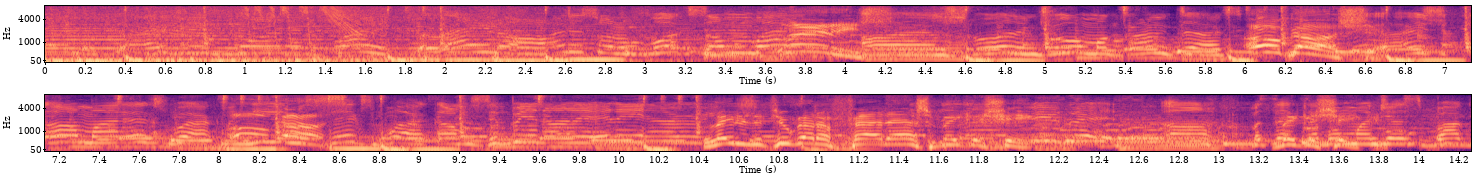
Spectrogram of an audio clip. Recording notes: Live audio recording of my set at the Chill Weekend Mint Tea Brunch in Philly on July 8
